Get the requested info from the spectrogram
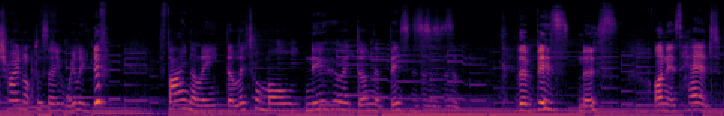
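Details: Adult woman with Tourette syndrome reading a children's story aloud while her vocal tics interrupt the reading; vocal tics (Tourette syndrome).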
